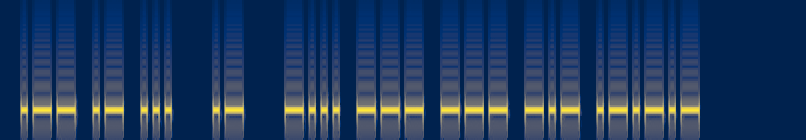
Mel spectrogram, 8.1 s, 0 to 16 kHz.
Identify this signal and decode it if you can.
Morse code, heard as a keyed tone, about 20 wpm, 700 Hz. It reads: WAS A BOOK.
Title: Sentences with 4-Word Phrases - 20wpm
